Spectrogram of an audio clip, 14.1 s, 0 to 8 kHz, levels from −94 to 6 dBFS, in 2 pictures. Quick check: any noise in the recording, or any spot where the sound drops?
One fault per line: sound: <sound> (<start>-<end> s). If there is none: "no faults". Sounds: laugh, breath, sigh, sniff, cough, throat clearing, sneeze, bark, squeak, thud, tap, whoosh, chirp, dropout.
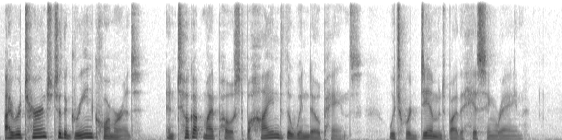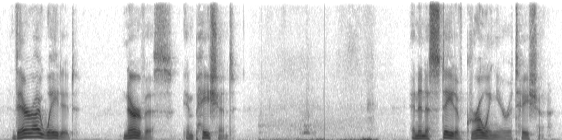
sound: bark (10.3-11.8 s)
